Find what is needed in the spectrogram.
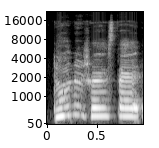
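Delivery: high mock voice of nagging commenters; a hint of prissy commenter; imitating commenters. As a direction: mimic the scolds, lightly. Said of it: "people was like".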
